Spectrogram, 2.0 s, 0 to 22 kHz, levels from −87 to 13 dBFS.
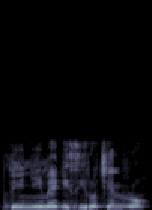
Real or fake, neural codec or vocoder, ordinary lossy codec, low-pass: real; none; none; 7.2 kHz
